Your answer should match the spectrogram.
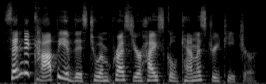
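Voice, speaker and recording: A woman's voice: lowish voice, sing-song, fast talker, sharp tone. A woman hosting a podcast with playful, quippy, semi-scripted comedic interview banter. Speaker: podcast host.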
